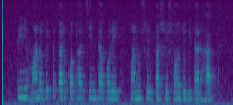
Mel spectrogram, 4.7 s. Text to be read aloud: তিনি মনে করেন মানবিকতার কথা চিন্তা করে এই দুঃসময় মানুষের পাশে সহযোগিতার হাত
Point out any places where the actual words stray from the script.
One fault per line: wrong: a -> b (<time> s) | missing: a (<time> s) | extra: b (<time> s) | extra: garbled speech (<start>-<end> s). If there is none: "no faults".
missing: মনে করেন (0.5 s)
missing: এই দুঃসময় (2.3 s)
